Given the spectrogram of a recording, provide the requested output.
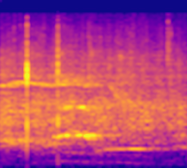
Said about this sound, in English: So here's what I want you to do while they're getting in the water. I want to prep your excitement. Ready? So when I say baptism, I just want you to clap and cheer. Come on. Good.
